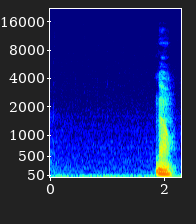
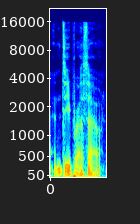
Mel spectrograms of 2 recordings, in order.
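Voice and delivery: soft guided exhale; 7 semitones lower, 6 dB quieter than usual. Shown as a demonstration. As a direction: breathe the words out gently like a coach. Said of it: "let's do a little bit of a breath exercise".

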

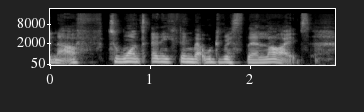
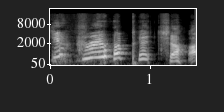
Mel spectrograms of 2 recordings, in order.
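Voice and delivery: much higher, sing-song mock delight; teasing mockery; 4 dB louder than usual. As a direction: poke fun like giggling schoolgirls. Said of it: "the other girls find this hilarious".

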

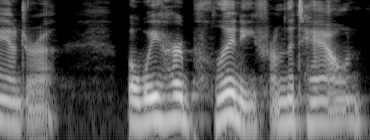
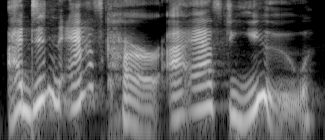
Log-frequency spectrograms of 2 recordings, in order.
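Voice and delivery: protest; 4 semitones higher, slower than usual. Acted. Child protesting to father.

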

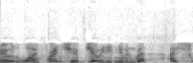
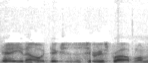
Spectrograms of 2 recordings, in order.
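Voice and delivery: lower, mock-serious public message; earnest message; 6 semitones lower than usual. Comic mimics the message at the end of the act, mock-earnest. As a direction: lightly parody a solemn moral at the end of an act. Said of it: "there was also a message".

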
